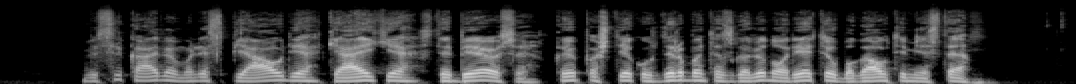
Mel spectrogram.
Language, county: Lithuanian, Alytus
